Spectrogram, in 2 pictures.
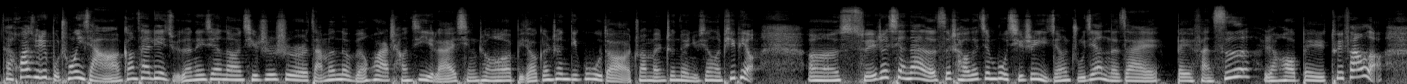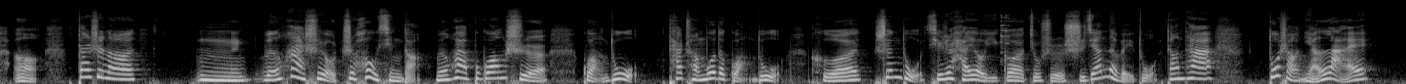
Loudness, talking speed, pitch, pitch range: -20 LUFS, 265 characters per minute, 210 Hz, 180-265 Hz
